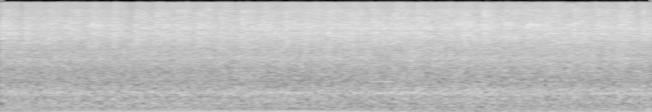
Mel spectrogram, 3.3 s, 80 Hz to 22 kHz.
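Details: 1959 VW single cab pickup, after getting it running during restoration, warming up: steady, even idle, smooth low thrum, no misses or knocks; sounds good, normal idle.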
